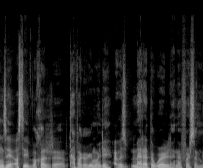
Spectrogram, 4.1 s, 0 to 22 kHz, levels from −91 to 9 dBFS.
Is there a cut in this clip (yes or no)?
yes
